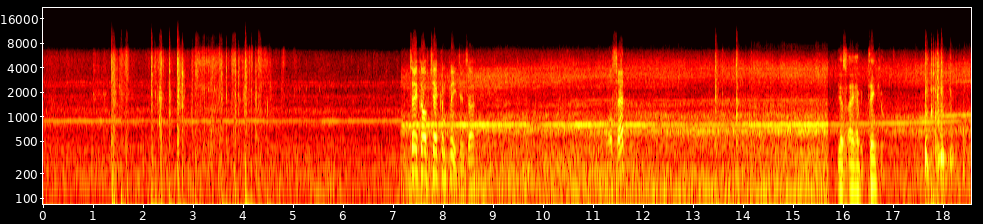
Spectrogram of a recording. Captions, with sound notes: (paper rustling) - Takeoff check completed, sir. All set? - Yes, I have it, thank you.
